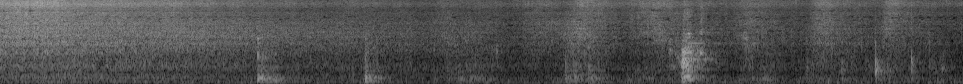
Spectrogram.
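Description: Warm water goes into a pan of frying jackfruit and potatoes, producing a loud hiss and sizzle that slowly settles, with occasional soft clinks and stirring sounds throughout.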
